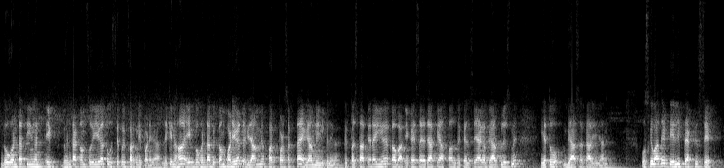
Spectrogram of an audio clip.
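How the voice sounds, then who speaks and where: A man's voice: a little high, steady tone, quick pace. A man giving urgent, lecturing exam advice as the host of a coaching channel. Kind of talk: motivational exam tips talk. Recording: tinny phone-like sound, echoey room.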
